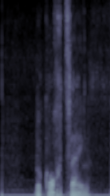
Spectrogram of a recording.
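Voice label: "bekocht zijn", Dutch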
